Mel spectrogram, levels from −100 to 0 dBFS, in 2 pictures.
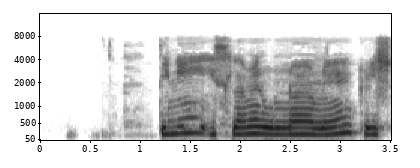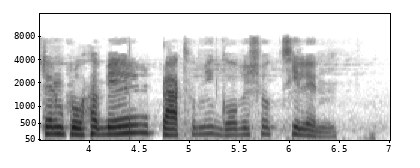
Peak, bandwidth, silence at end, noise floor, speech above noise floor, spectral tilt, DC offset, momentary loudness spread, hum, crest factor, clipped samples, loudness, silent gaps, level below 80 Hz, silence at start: -4 dBFS; 8.2 kHz; 0.55 s; -60 dBFS; 42 dB; -6 dB/octave; under 0.1%; 15 LU; none; 14 dB; under 0.1%; -18 LUFS; none; -58 dBFS; 1.2 s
